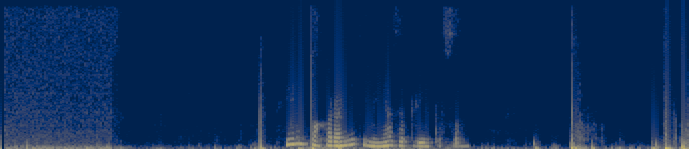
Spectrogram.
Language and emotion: Russian, neutral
